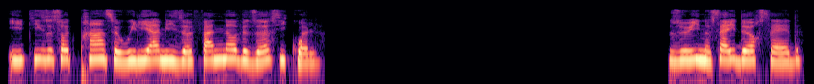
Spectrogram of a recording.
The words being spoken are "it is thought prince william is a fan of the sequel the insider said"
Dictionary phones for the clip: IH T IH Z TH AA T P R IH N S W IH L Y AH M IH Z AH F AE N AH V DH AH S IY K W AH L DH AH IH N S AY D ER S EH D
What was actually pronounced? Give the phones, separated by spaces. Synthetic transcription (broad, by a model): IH T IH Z S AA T P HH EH S W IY L Y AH M IH Z AH F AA N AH V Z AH S IY K W AH L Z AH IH N S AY D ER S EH D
